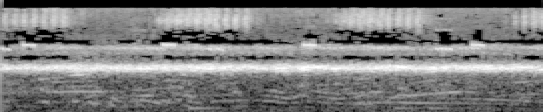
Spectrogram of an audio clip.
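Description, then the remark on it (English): A dense evening chorus of frogs and insects on the outskirts of a village in Zimbabwe, with a steady high-pitched trill running throughout and scattered croaks and chirps layered underneath, continuous and enveloping. “David Dunn recorded these sounds on the outskirts of a Zimbabwe village.”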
